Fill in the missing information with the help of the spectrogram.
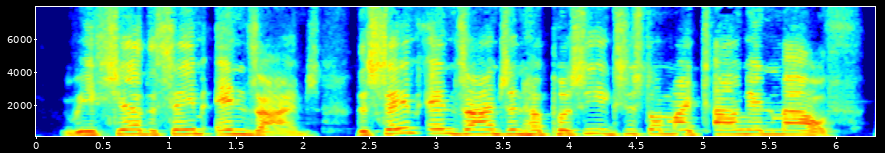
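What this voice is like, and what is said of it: Einstein impression. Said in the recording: “my Einstein impression ... Yeah, it's pretty good.”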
